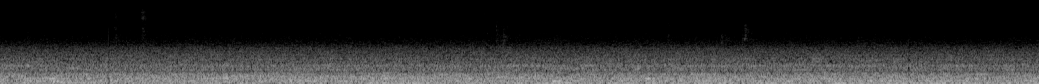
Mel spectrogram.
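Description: Steady cabin noise of a jet airliner in cruise: an even rush of engine and airflow noise, strongest in the low range, with a few faint high ticks.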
